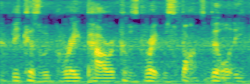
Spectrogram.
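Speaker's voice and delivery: low, soft, grave lecture; stern hero. Retold or imitated. Peter rebuking the scientist, low and soft. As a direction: deliver the motto with quiet weight. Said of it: "super pissed Peter".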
